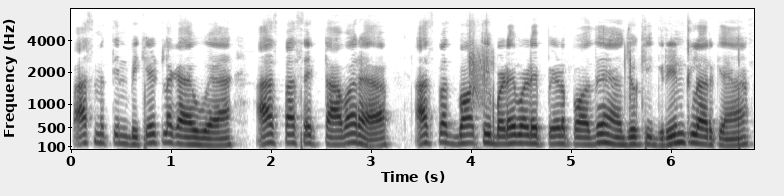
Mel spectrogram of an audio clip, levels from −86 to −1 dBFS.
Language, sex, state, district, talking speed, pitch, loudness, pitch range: Hindi, male, Jharkhand, Garhwa, 220 wpm, 165 Hz, -16 LUFS, 155-180 Hz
